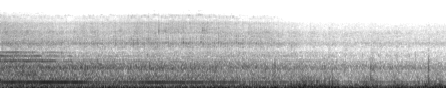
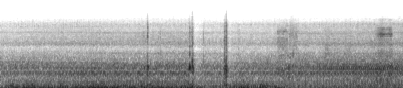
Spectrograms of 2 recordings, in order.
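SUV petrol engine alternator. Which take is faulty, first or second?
first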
